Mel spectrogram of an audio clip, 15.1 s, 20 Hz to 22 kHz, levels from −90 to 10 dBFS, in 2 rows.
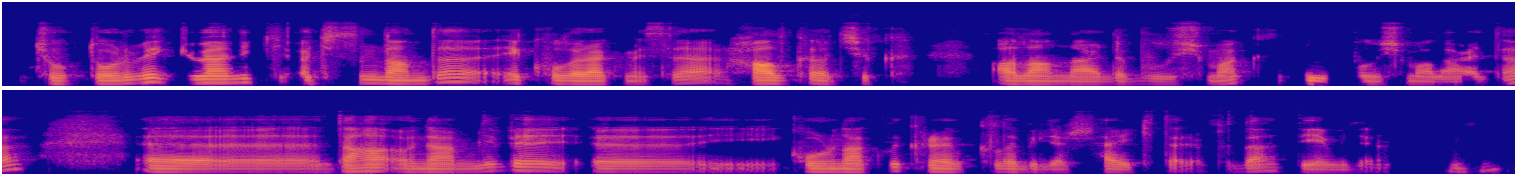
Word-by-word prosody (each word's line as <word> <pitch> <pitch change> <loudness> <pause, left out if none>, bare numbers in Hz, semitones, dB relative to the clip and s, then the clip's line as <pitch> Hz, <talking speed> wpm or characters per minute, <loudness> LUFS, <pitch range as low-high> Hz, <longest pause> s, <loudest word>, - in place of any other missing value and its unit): Çok 105 -2 -3
doğru 105 +4 +3
ve 155 - +6
güvenlik 130 +2 +5
açısından 110 -2 +1
da 155 +4 +1
ek 120 - -1
olarak 95 -1 +4
mesela - - -3
halka 105 -1 +6
açık - - -5 0.4
alanlarda 90 -2 +2
buluşmak, 90 -2 -4 0.2
ilk 105 -3 -3
buluşmalarda, 90 -1 -4 0.6
eee, 95 -2 0
daha 120 +3 +4
önemli 100 +5 -1
ve, 130 -3 +2
eee, 100 -1 -3
i - - -15
korunaklı 105 +3 0
kırev 100 -3 0
kılabilir 100 -2 -6
her - - 0
iki - - -8
tarafı - - -11
da - - -3
diyebilirim. 85 -1 -6 0.3
Hı 110 - -16
hı. 105 +7 -20
100 Hz, 125 wpm, -27 LUFS, 95-110 Hz, 0.6 s, ve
